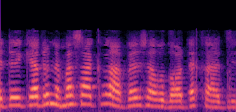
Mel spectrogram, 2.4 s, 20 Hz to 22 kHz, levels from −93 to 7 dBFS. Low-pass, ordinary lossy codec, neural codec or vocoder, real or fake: 7.2 kHz; AAC, 24 kbps; codec, 16 kHz, 0.8 kbps, ZipCodec; fake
